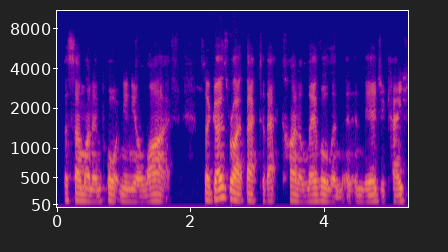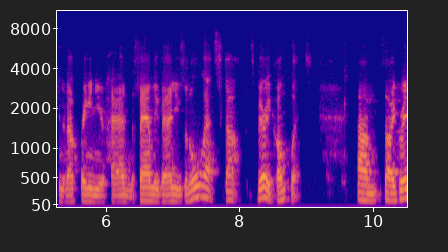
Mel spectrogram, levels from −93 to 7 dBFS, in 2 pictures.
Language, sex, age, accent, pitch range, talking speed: English, male, 30-49, Australian, 105-135 Hz, 230 wpm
